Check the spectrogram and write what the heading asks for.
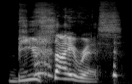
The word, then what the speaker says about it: Bucyrus: Bucyrus. Okay. Thank you. Could you spell that phonetically for me?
